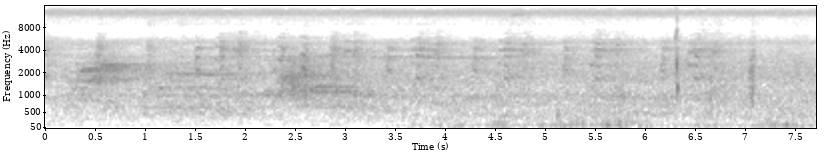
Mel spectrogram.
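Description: Faint bird chirps and short high calls over a steady low hiss, mostly in the first few seconds, with two small clicks near the end.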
